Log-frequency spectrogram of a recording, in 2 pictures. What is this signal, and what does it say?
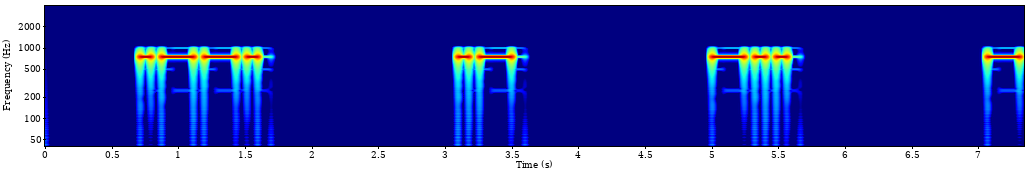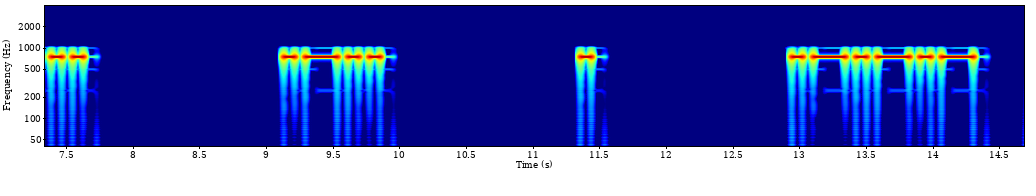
Morse code, heard as a keyed tone, about 15 wpm, spaced as for 5 wpm, 750 Hz. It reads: PADDLE.
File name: Morse / 05WPM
